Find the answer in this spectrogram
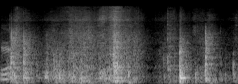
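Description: Paper shopping bag rustling and crinkling as a hand rummages inside it and pulls out a handbag, with a few sharp crackles.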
